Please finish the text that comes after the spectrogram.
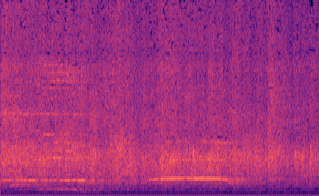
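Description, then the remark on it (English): A crowd applauds steadily, a dense wash of many hands clapping at once that swells slightly midway and holds for a few seconds, with faint tonal whistles or feedback lines threading through. “clapping, or you are now warming up, or I don't know.”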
